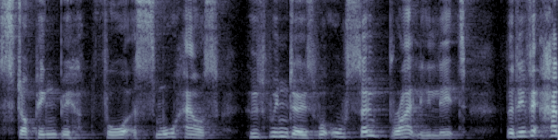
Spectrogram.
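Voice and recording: In a natural voice, a passage is read aloud.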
